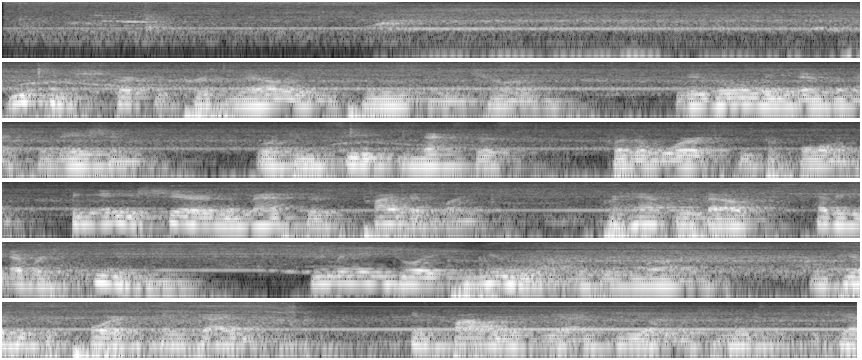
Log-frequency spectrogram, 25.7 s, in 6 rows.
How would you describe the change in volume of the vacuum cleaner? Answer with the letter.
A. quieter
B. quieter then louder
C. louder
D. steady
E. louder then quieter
B.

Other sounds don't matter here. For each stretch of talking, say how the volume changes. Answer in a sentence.
The talking can be heard from 4.2 to 25.6 s, at a steady volume.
